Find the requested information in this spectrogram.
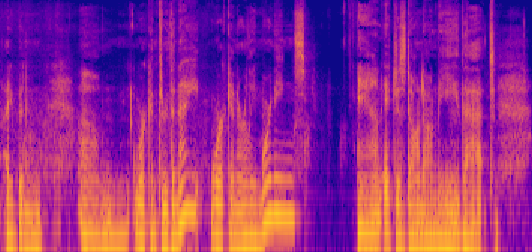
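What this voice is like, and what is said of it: Raspy, tired voice. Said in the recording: “my voice is kind of raspy”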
